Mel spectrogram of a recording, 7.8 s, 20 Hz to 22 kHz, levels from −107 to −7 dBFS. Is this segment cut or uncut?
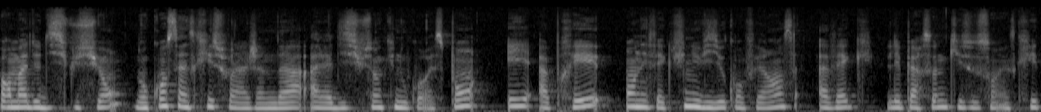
uncut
